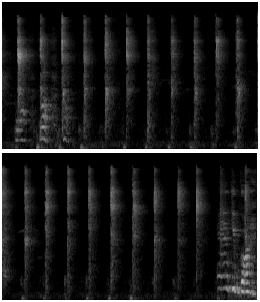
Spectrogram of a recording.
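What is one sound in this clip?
A woman claps her hands in a steady, quick rhythm.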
